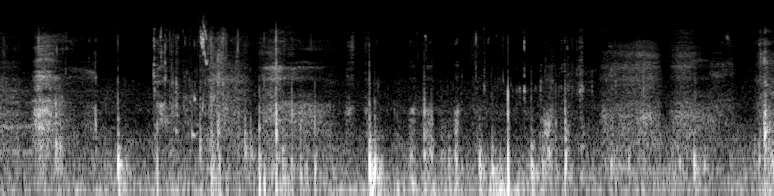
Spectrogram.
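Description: Irregular knocks and thumps on a kayak's deck and hull as a large dorado (mahi-mahi) is held down under foot, with water moving against the hull.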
